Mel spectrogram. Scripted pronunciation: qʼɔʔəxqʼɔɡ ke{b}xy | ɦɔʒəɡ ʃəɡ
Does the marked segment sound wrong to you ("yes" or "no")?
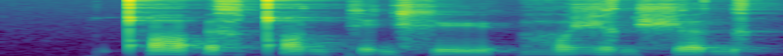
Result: yes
